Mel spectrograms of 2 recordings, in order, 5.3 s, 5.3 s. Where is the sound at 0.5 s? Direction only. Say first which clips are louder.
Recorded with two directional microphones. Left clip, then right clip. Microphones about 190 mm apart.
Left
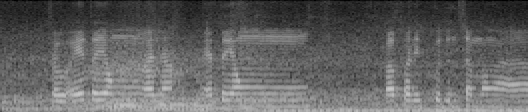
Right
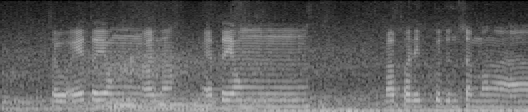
Left 1 dB; 10° right (ahead or behind); by 3.0 s 30° right (ahead or behind).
